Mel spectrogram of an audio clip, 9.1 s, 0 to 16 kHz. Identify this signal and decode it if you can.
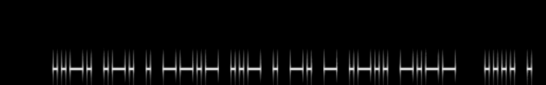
Morse code, heard as a keyed tone, about 17 wpm, 700 Hz. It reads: FREQUENTLY HE
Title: Sentences from Top 1300 Words 17wpm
